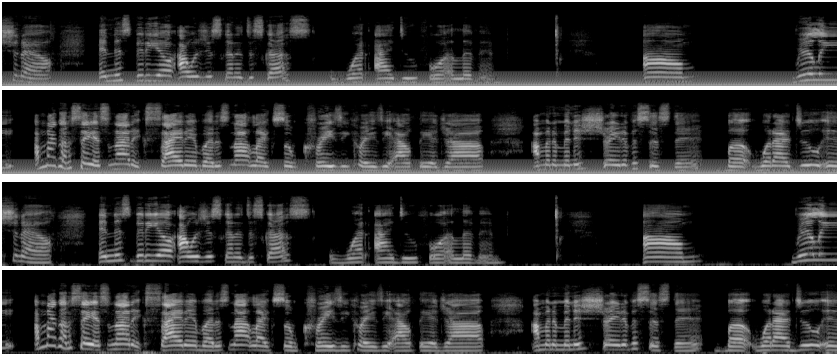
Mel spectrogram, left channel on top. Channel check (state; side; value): noise; left; hum, 6 dB below the sound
